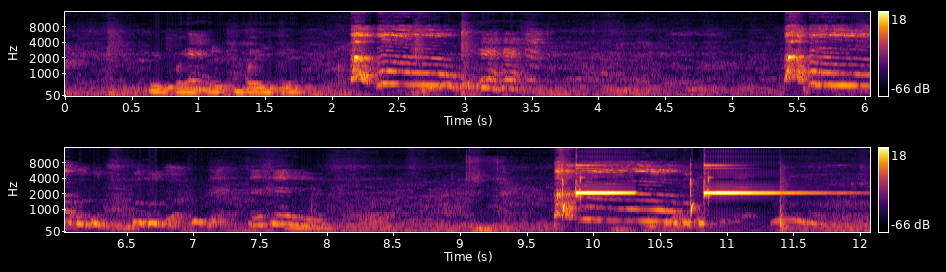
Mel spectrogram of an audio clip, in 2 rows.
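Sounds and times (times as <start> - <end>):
metallic bell dings: 9.8 - 12.0.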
